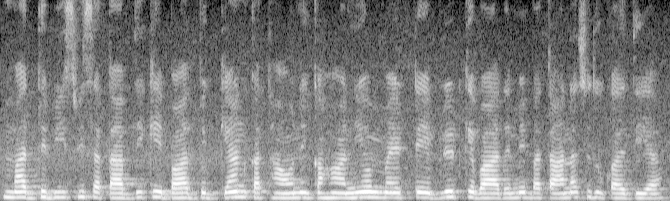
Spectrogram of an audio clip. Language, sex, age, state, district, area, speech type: Hindi, female, 18-30, Madhya Pradesh, Narsinghpur, rural, read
